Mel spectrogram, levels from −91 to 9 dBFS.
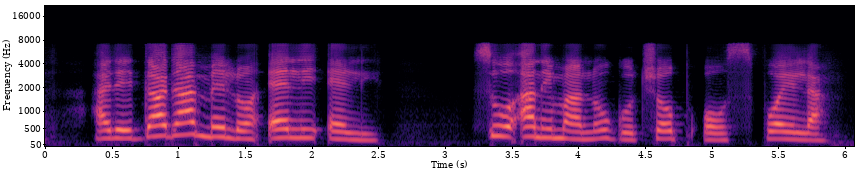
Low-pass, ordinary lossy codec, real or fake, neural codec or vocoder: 7.2 kHz; none; fake; codec, 16 kHz, about 1 kbps, DyCAST, with the encoder's durations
